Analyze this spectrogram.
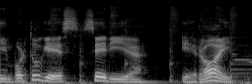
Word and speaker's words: herói: Nesse caso, a diferença de sílaba forte entre português e espanhol nessa palavra seria também porque temos a diferença do acento em uma diferente letra entre português e espanhol. E por essa razão, a sílaba mais forte nessa palavra em espanhol seria a primeira sílaba é, e em português seria a última sílaba roi.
